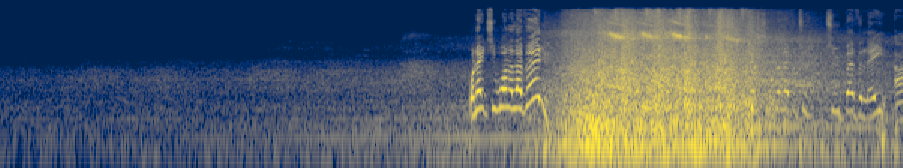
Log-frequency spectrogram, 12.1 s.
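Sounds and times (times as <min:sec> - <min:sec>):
low train engine hum: 0:03.4 - 0:12.0
wheels rushing on rail: 0:06.2 - 0:12.0.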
